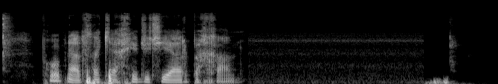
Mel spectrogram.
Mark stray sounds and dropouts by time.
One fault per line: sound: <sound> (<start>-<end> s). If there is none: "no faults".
no faults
